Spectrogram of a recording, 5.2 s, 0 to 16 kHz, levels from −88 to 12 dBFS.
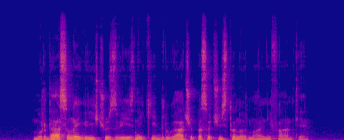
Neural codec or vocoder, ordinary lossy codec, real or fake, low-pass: none; none; real; 14.4 kHz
